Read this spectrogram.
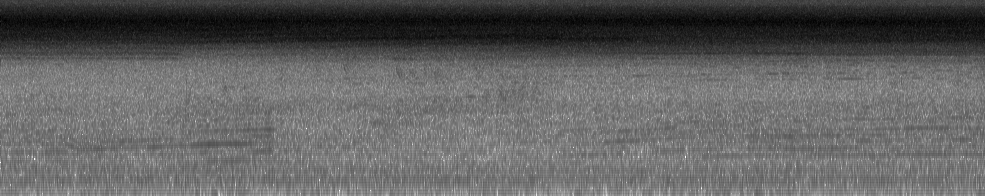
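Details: Cicadas at Lake Kamo in Sado City, Niigata Prefecture, Japan: a dense, unbroken high hiss holds steady throughout, with faint wavering tones lower down in the background.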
